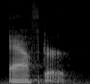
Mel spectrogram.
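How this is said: The first vowel is a flat front 'a'. "whereas we would say after"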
